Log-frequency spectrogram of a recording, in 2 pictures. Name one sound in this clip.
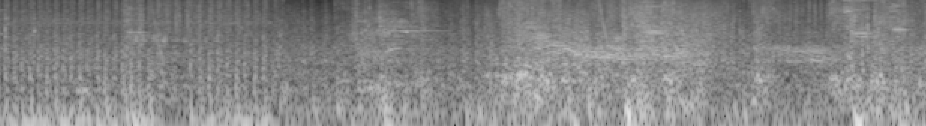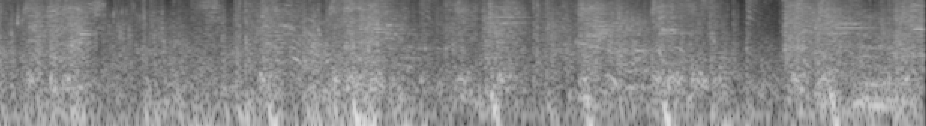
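Blades slash and clang in close combat.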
